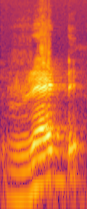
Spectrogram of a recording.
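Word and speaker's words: read: I asked her which class, देखे ना, which class she रेड इन। रेड in spelling बोलने में फ़र्क है, रीड रेड रेड, तो ऐसे होगा which class she रेड इन।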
